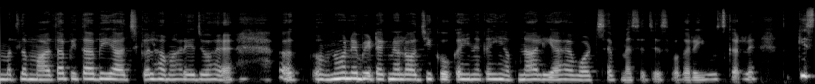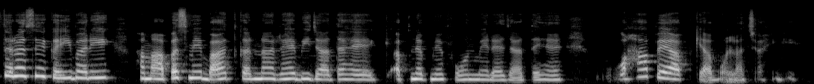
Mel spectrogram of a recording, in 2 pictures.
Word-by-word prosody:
मतलब 230 +1 -2
माता-पिता 250 +3 -1
भी 255 +1 +1
आजकल 225 +1 -4
हमारे 230 -1 -2
जो 225 0 -3
हैं 225 0 -4 0.5
अ, 105 - -1
क 105 - -12 0.4
उन्होंने 270 +1 +6
भी 260 +1 +3
टेक्नोलॉजी 235 -1 0
को 120 - -1
कहीं 235 - -1
न 230 - -2
कहीं 240 0 0
अपना 220 +2 -3
लिया 225 -1 -1
है, 225 0 -4
व्हाट्सऐप 205 0 -6
मेसेज 100 - -10
वगैरह 105 0 -6
यूज़ 230 - -8
कर - - -5
रहे - - -6
हैं। - - -17 0.3
तो - - -37
किस 390 -2 +2
तरह 395 -1 +6
से 390 -1 +5
कई 300 -1 +4
बारी 305 +1 +3 0.3
हम 270 -1 +5
आपस 295 +5 +4
में 300 -3 +5
बात 255 +1 +2
करना 260 0 +3
रह 255 +1 +3
भी 255 +1 +2
जाता 235 -1 -1
है, 230 -1 -1
क 220 - -12 0.2
अपने-अपने 240 -1 +2
फ़ोन 225 -1 -3
में 220 -1 -1
रह 200 - -2
जाते - - -6
हैं, 215 -1 -3 0.6
वहाँ 350 +1 0
पे 295 -4 +4
आप 235 -2 +3
क्या - - -2
बोलना - - -8
चाहेंगी? 225 +3 -15
235 Hz, 200 wpm, -20 LUFS, 225-260 Hz, 0.6 s, उन्होंने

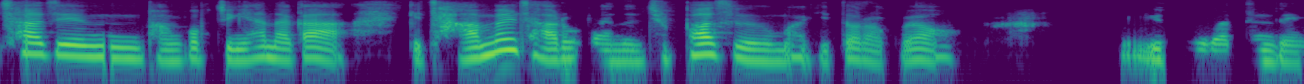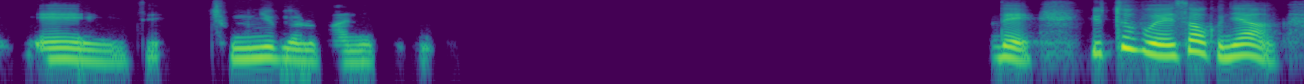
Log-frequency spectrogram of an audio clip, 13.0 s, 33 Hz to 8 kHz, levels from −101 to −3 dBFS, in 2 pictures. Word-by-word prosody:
찾은 220 -5 0 0.2
방법 155 +3 -9
중에 160 -1 -5
1 180 -2 -4
가 180 -2 -1 0.3
이렇게 - - -10
잠을 230 - +1
잘 165 - -3
오게 175 - -9
하는 150 -1 -9
주파수 225 +2 0
음악이 160 +4 -6
있더라고요. 165 +5 -8 0.9
유튜브 160 -1 -9
같은 150 0 -9
데에. 140 -2 -9 0.2
예 175 0 +4 0.2
이제 - - -14 0.2
종류별로 170 -3 +1
많이 140 +1 -6
보고 380 - -21 2.8
네. - - +4 0.3
유튜브에서 250 -2 +8
그냥 210 -3 +5
175 Hz, 250 characters per minute, -28 LUFS, 155-215 Hz, 2.8 s, 유튜브에서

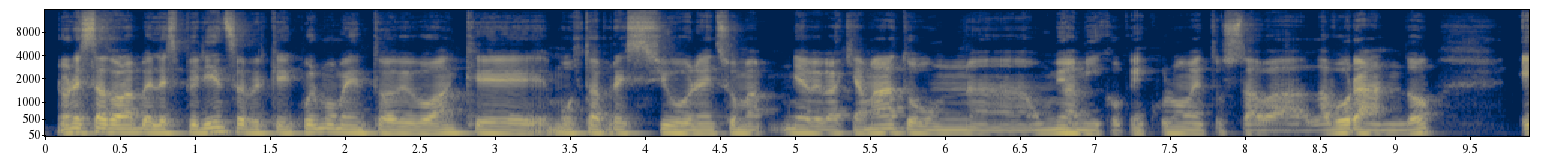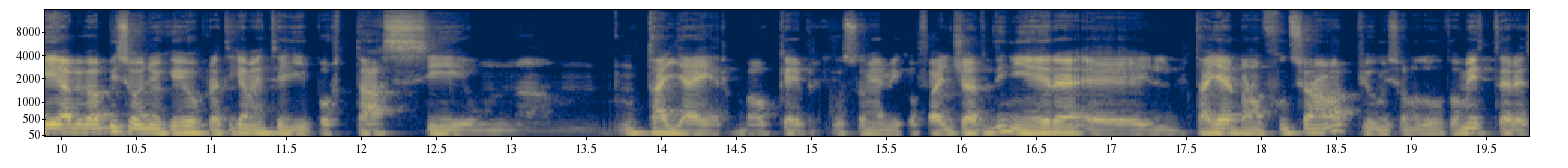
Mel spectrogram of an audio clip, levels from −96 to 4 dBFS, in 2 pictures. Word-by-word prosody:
non 115 - +1
è - - +6
stata 125 -1 +5
una 115 0 +5
bella 110 -1 +2
esperienza 120 +4 +1
perché, 110 0 -2
in 105 - -3
quel 120 +2 -1
momento, 110 -3 -1
avevo 100 -1 0
anche 105 -2 -1
molta 105 0 -2
pressione. 105 -1 0
Insomma, 100 -1 -3
mi 110 -1 -3
aveva 100 -1 -1
chiamato 110 +1 -1
un 100 0 -5
un 90 0 -9
mio 105 +2 +2
amico 95 -2 -4
che - - -7
in 95 - -6
quel 100 - -8
momento 100 -2 -5
stava - - -5
lavorando 95 -1 0 0.5
e 125 +2 +8
aveva 120 +1 +4
bisogno 125 -4 +2
che 105 - -1
io, 110 0 +3
praticamente, 110 +1 -1
gli 95 -1 -4
portassi 95 +1 0
un 95 0 -12
mhmm, 85 -1 -21 0.3
un 110 0 -3
tagliaerba, 100 -2 +1
okay, 95 0 -4
perché - - -25
questo 100 0 -5
mio 100 0 -4
amico 95 0 -11
fa 100 - -2
il 100 0 -3
giardiniere, 110 +1 +4
e 95 -1 -1
il 95 +1 -12
tagliaerba 105 -1 +4
non 100 0 -4
funzionava 115 +2 -2
più. 95 -1 -9
Mi 100 - -6
sono 100 +1 -10
dovuto 100 +1 -8
mettere 110 -6 +1
105 Hz, 175 wpm, -24 LUFS, 95-110 Hz, 0.5 s, e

